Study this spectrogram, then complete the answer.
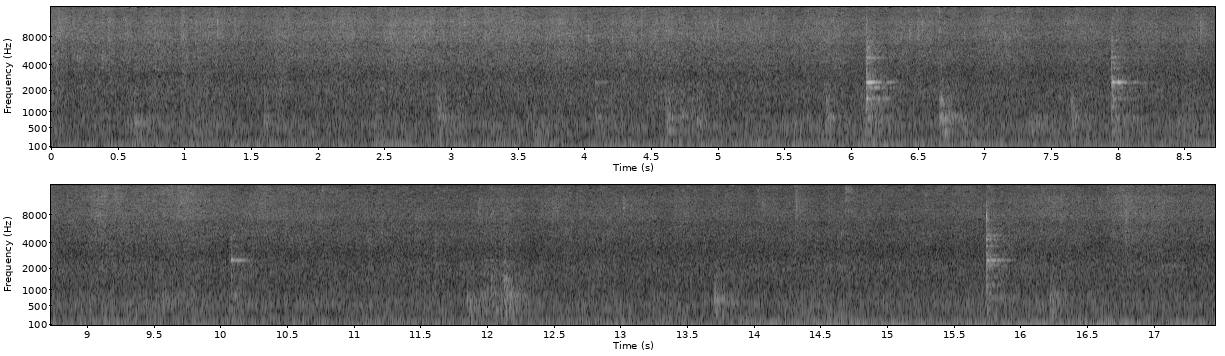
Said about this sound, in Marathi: कांदा, कांदा पण थोडा फ्राय करून घ्यायचा.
